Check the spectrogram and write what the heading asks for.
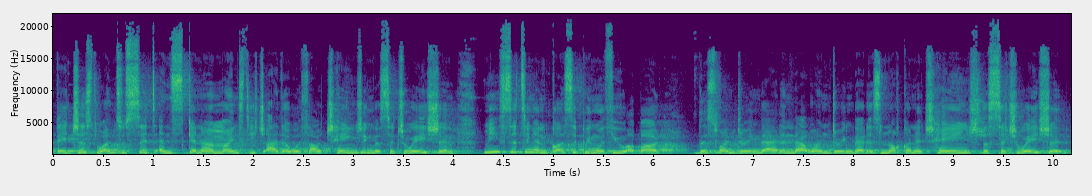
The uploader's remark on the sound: Introducing South Africa’s only podcast recorded at a beauty salon…where real conversations happen over a manicure and pedicure.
